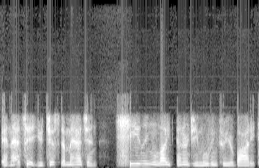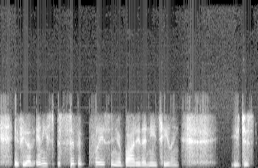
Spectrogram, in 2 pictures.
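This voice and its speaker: Older man, phone-line guest, calm guided meditation voice, dry sound. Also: mid-range voice, dry recording. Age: 60s. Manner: slow, soothing guiding voice. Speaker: guest author and meditation teacher. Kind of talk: guided meditation and interview talk. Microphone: phone call.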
